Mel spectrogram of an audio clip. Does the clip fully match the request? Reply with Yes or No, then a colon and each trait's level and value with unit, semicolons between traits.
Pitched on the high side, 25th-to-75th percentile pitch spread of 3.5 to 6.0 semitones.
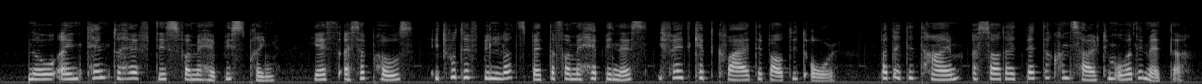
Yes: very high, 255 Hz; average, 4.0 semitones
